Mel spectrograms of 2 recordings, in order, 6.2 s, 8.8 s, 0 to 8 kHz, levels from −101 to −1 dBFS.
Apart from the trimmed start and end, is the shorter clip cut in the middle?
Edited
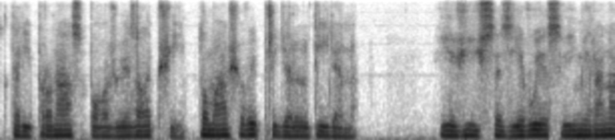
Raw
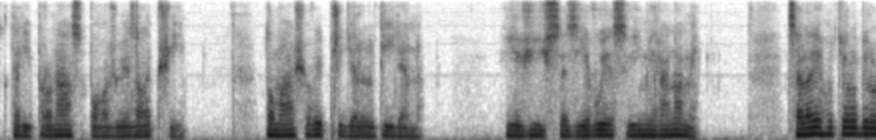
yes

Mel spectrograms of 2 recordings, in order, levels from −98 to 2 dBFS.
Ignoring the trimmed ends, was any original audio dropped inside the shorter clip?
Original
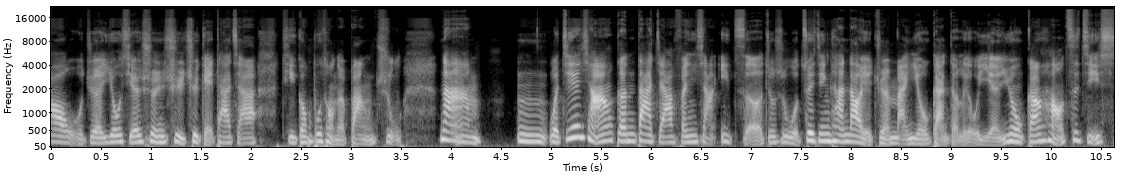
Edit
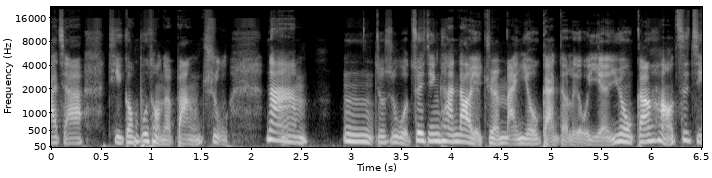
yes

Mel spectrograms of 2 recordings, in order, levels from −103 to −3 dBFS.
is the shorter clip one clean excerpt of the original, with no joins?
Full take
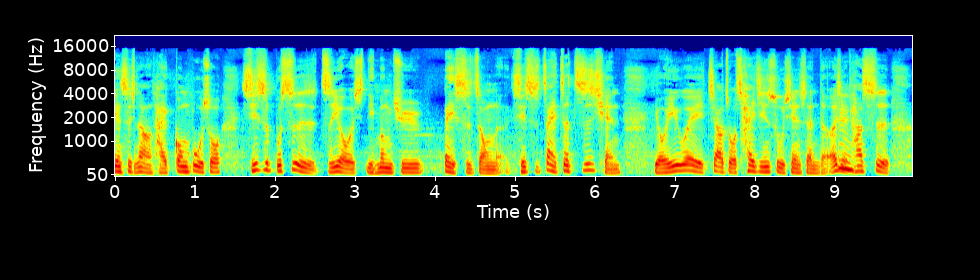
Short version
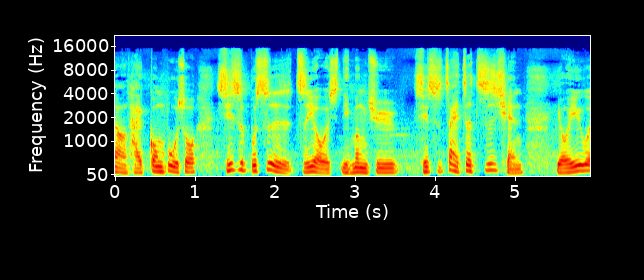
no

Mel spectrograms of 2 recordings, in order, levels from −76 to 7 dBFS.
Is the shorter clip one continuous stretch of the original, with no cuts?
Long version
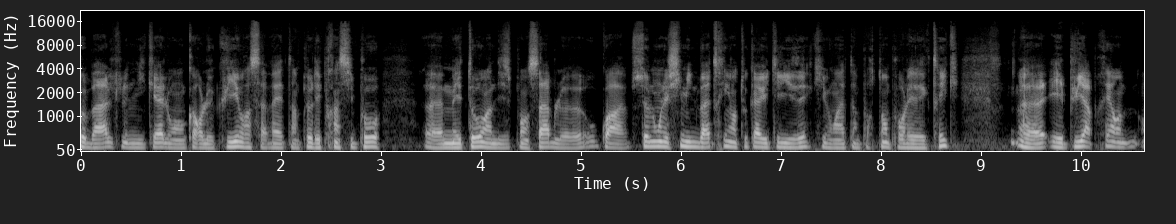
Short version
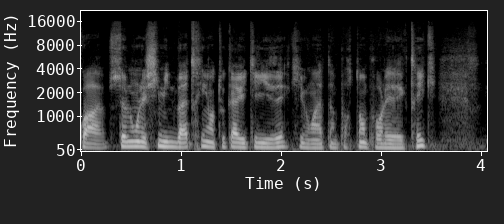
yes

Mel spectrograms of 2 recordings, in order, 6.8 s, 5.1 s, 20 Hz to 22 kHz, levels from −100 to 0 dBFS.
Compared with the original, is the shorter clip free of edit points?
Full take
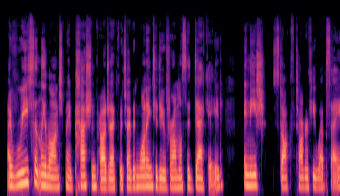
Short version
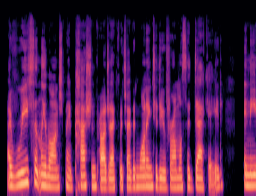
yes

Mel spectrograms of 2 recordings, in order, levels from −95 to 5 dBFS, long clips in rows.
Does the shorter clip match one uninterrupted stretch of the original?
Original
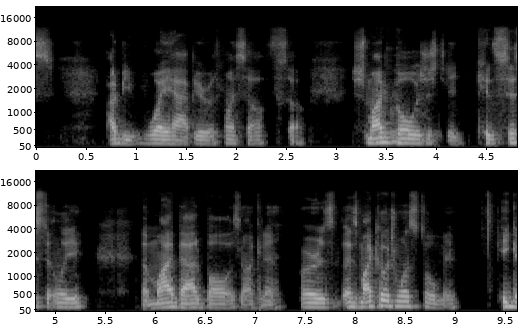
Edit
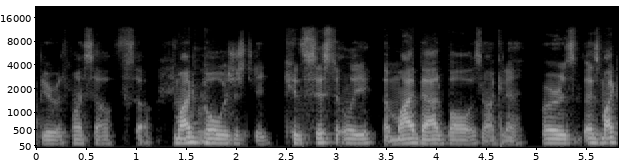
no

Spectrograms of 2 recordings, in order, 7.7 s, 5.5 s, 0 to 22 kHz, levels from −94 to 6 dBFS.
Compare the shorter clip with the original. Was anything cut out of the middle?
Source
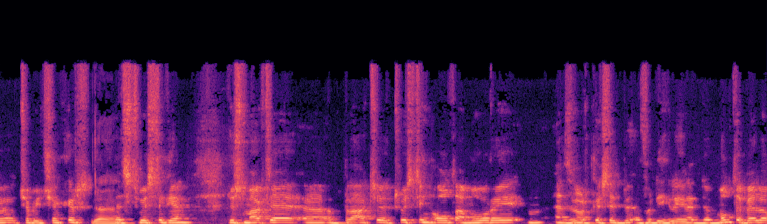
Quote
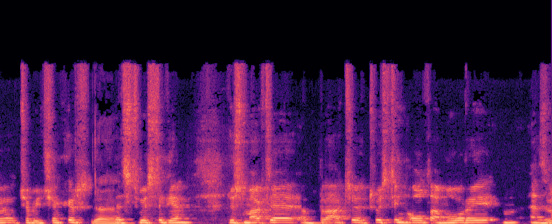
yes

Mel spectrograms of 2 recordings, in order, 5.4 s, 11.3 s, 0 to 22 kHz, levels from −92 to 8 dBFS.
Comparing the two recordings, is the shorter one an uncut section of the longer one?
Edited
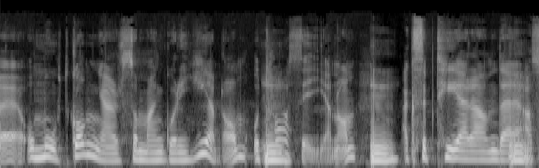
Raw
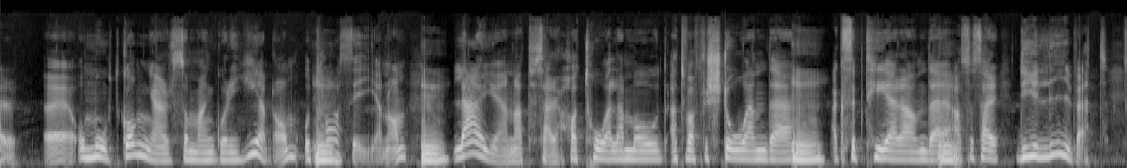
no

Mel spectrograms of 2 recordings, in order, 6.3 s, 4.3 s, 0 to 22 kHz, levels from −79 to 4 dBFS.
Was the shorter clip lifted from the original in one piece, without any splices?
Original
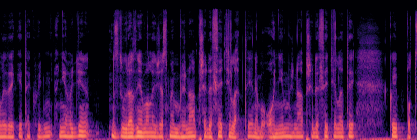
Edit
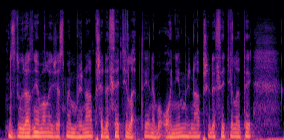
yes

